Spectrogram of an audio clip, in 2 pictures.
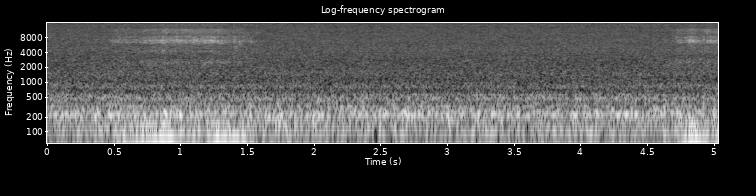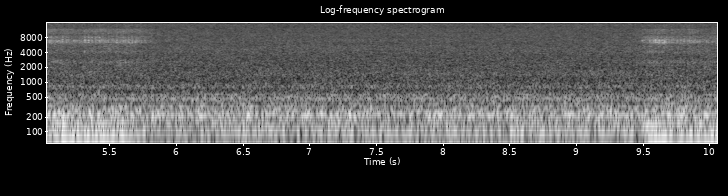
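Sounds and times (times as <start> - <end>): woman snoring: 9.5 - 10.0.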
